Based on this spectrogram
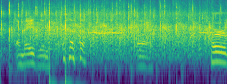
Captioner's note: attendees applauding; attendees cheering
